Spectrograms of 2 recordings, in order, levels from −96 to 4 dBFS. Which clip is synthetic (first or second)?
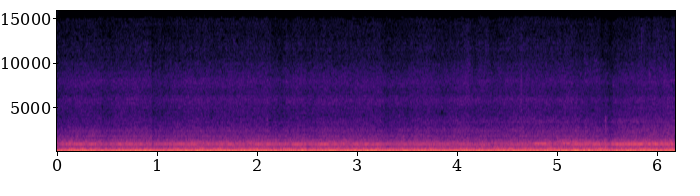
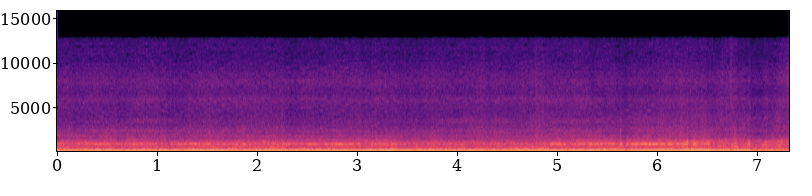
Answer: second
